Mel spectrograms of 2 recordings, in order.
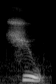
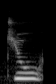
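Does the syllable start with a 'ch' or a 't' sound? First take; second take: ch; t. First: The syllable begins with a ch sound. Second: The syllable begins with a plain t sound. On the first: The speaker calls it right. "ऐसे च्यू" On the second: The speaker calls it wrong. "इसको आप ट्यू करके नहीं पढ़ेंगे"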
